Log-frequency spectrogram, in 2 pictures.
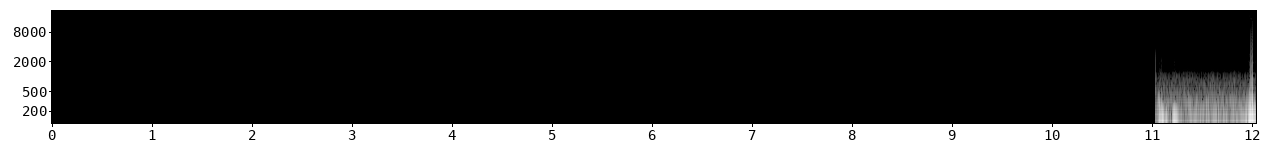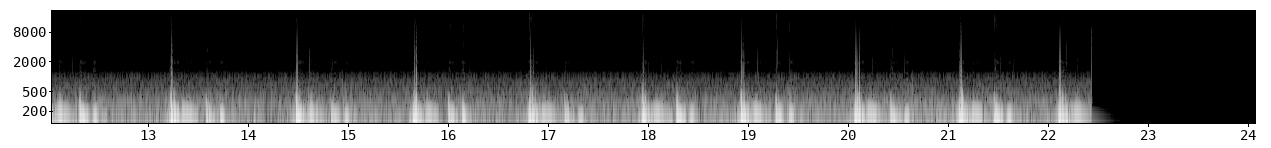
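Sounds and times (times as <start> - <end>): heartbeat gallop thuds: 11.0 - 11.4, 12.0 - 12.6, 13.2 - 13.8, 14.5 - 22.4.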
